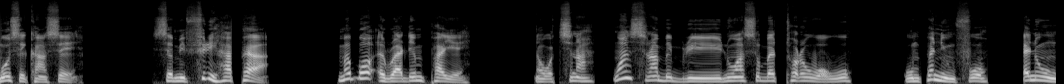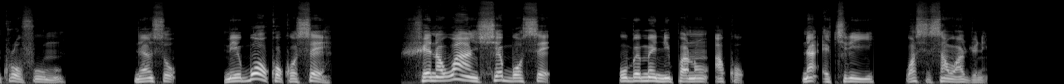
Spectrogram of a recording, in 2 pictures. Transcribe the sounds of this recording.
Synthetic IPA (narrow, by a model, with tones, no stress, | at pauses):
mo˦se˨kʰã˨sɛ˦˨ | sɛ˨mĩ˨fi˦ɾi˨ɦa˦pʰɛ˦a̰˨ | mɛ̃˦bɔ˦ʔæ˨wu˨a˨dɪ̃˦m̩˦pʰa˦jɛ˨ | nã˨wɔ˨t͡ɕʰɪ˦nã˦ | wã˦n̩˦sɪ˨nã˦be˨bɾeː˨nũ˦a˦sʊ˦bɛ˦tʰɔ˦ɾɪ˦wɔ˨wʊ˦ | wʊ̃˨m̩˨pʰæ˦nĩ˨m˨fu˦ɔ˦ | ɛ˦nɪ̃˦wʊ̃˨ŋ̩˨kʰʊ˦ɔ˨fu˦ɔ˦mũ˨ | nã˨n˦sʊ˨ | mɪ̃˨bɔ˦ɔ˨kʰɔ˨kʰɔ˨sɛ˦ | ɕᶣɛ˨nã˨wɔ˦a˦˨ɲ̩˨ɕɛ˦bɔ˦sɛ˦ | wʊ˦bɛ˦mæ̃˦˨nĩ˦pʰa˦nʊ̃˦a˦kʰɔ̰˨ | nã˨ʔæ˨t͡ɕʰi˦ɾe˦ji˦ | wɔ˦a˦sɪ˨sã˦wɔ˨a˨d͡ʑᶣɪ˨nɪ̰̃˨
